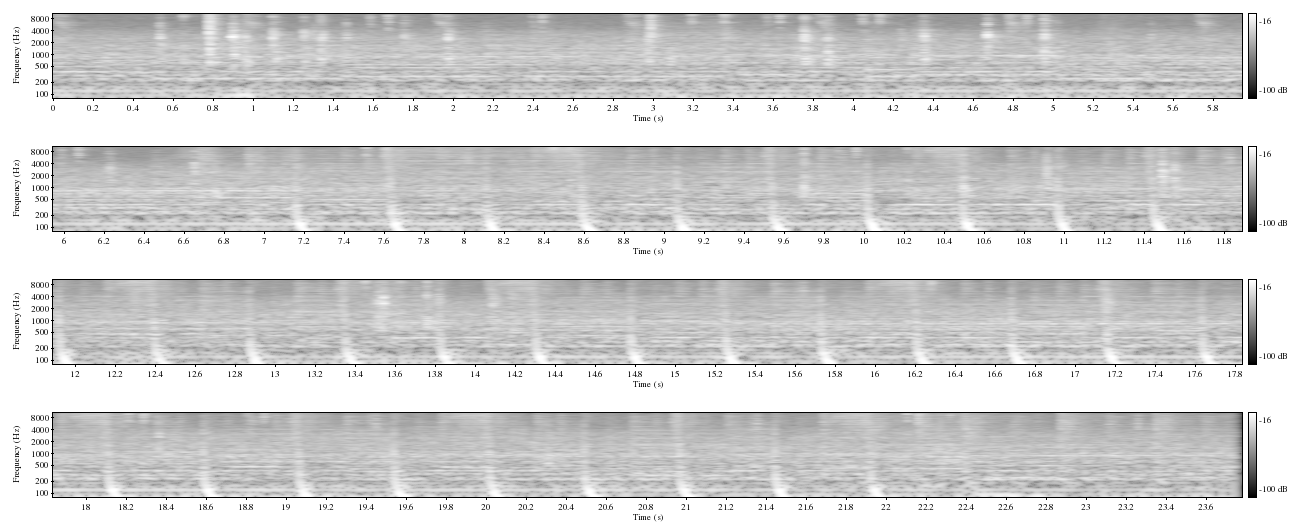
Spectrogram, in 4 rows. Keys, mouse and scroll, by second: 1.1 Tab, 3.1 c, 3.9 x, 4.4 z, 6.8 g, 9.0 click, 11.6 KP_1, 14.2 r, 17.3 r, 20.3 g.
